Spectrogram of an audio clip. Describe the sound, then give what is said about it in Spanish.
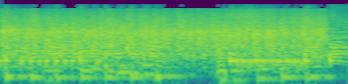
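Dense applause at a birthday shout-out on a grupero music show forms a steady, hissing wash. A low musical tone sits underneath, and the sound drops off just before the end. “Ahí están los aplausos.”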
